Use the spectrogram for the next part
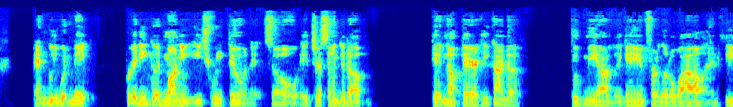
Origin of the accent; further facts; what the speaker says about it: Sea Bright, New Jersey, United States; I grew up in the Seabright, New Jersey, though.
